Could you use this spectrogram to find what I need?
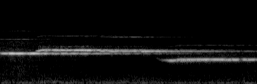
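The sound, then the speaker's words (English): A person whistles two long, steady notes, the first held high and then dropping to a lower pitch, loud with no talking, imitating a signal whistle. “They started whistling.”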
